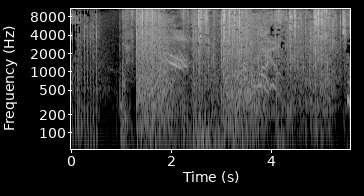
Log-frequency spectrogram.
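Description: Rapid submachine-gun bursts crackle through a military shooter match, loud and dense across most of the stretch with several separate volleys, under steady in-game battle noise.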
